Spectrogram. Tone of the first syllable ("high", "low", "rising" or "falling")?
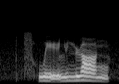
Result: low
